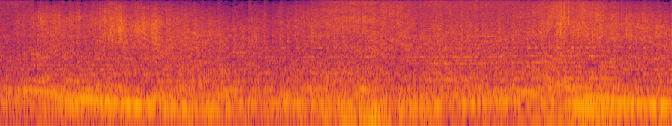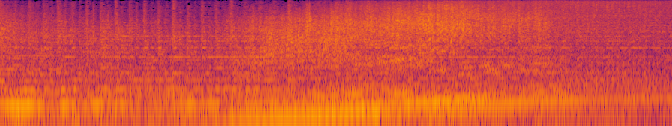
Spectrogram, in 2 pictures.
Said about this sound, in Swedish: då kunde de spela in flygplanet på lördagen och sen på söndagen spelade de in båtarna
